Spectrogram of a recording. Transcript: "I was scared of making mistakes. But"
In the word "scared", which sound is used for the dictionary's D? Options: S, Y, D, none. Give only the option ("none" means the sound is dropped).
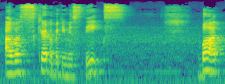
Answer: none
